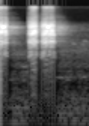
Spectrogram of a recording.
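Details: Black francolin (kala teetar), Hyderabad, Sindh, giving a short harsh note followed by two longer grating, buzzy notes in a rapid three-part phrase over faint low rumble.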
